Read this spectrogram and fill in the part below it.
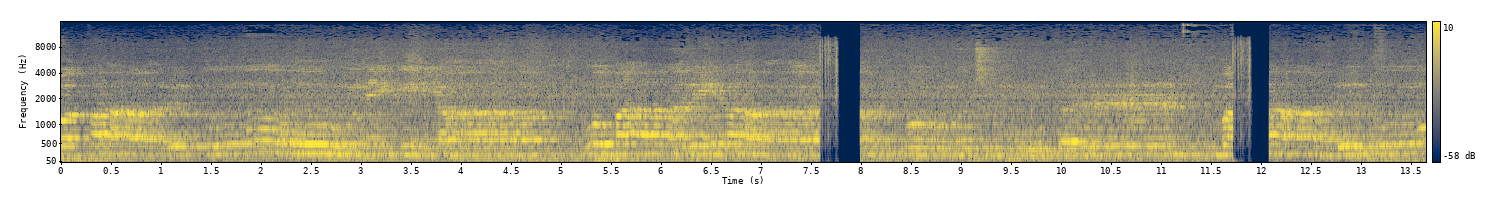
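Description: A teenage boy chants melodically into a microphone, heard through a loudspeaker.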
